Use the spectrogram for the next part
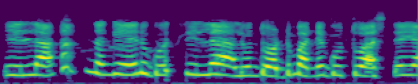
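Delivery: put-on high childlike voice with a whimpering cry; a lost girl half crying as she answers; lost girl, tearful. Girl telling the man she remembers only a big house, high and tearful.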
